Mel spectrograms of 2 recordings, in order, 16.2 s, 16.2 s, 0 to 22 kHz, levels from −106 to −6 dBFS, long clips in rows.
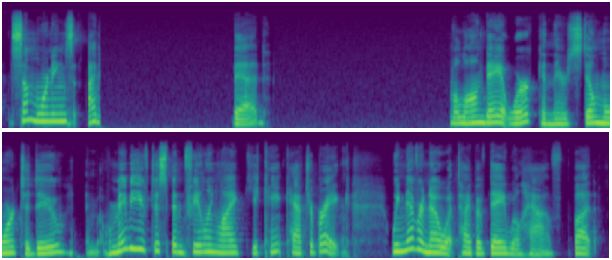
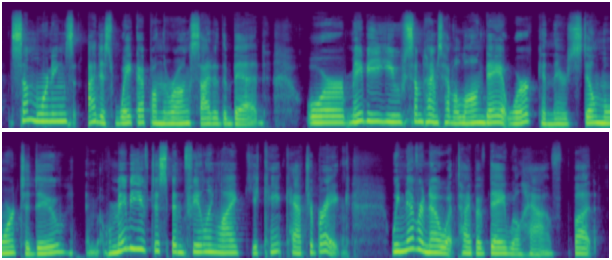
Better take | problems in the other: second | audio cutting out; at 1.5 s for 2 s and at 3.5 s for 2.5 s

